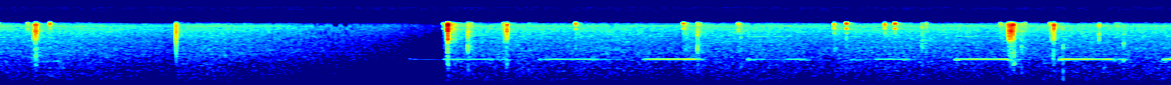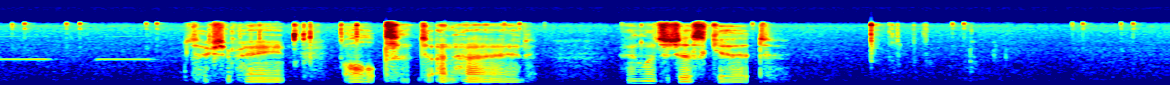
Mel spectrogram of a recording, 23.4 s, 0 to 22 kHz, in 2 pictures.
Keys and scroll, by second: 13.8 Tab, 14.7 alt+h, 15.2 Tab, 20.5 Tab, 20.8 Tab.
